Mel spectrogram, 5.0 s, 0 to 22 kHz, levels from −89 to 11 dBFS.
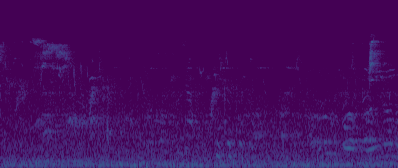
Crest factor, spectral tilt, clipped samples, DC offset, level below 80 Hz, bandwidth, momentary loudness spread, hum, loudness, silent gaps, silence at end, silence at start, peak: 20 dB; -3.5 dB/octave; under 0.1%; under 0.1%; -70 dBFS; over 20 kHz; 8 LU; none; -63 LUFS; none; 0 s; 0 s; -42 dBFS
